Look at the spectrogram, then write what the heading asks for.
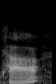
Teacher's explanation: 다는 혀가 일단 이의 앞몸에 딱 붙어서 튀겨서 나옵니다.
